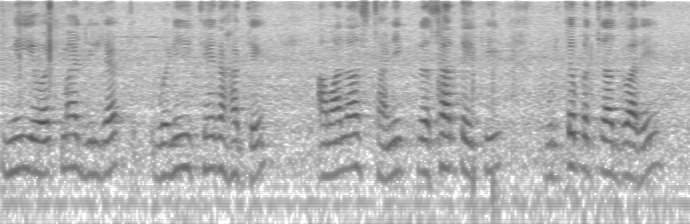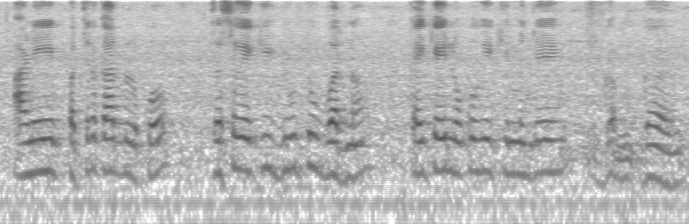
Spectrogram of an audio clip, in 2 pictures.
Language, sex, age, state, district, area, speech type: Marathi, female, 60+, Maharashtra, Yavatmal, urban, spontaneous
